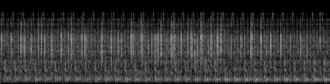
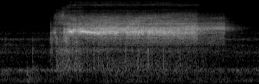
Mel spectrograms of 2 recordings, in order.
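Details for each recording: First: Wilesco D455 tabletop double-acting stationary steam engine, throttle full open, warming up while purging condensed water and oil: quick, even chuffing at about three beats a second, crisp and regular, no knocks. Normal running. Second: Wilesco D455 stationary steam engine, warm boiler: short sharp hiss with faint shrill edge, no full whistle note; steam whistle hiss from boiler pressure not yet built up.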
